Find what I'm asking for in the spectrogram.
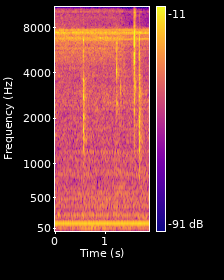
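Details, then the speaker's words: Ninja Foodi smart lid (possibly the 501 model) disassembled to troubleshoot a slide problem. A few sharp, light clicks over a low hum as the slide is worked; the lid safety button is switching cleanly. "so what our problem is is this button that's it so you hear the click you can even see it how it clicks when"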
